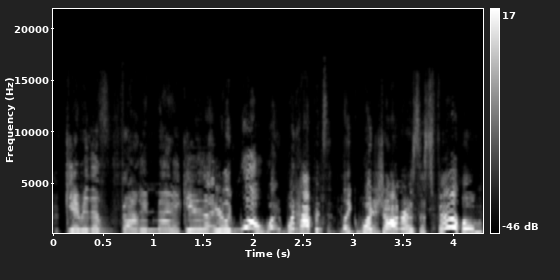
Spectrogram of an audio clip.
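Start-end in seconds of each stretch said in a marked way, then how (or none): 0.1-1.6 jarring, sudden, high-pitched screaming outburst. Describing a jarring scene from The Room: imitating a screaming film character. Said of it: "he's just like screaming like".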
